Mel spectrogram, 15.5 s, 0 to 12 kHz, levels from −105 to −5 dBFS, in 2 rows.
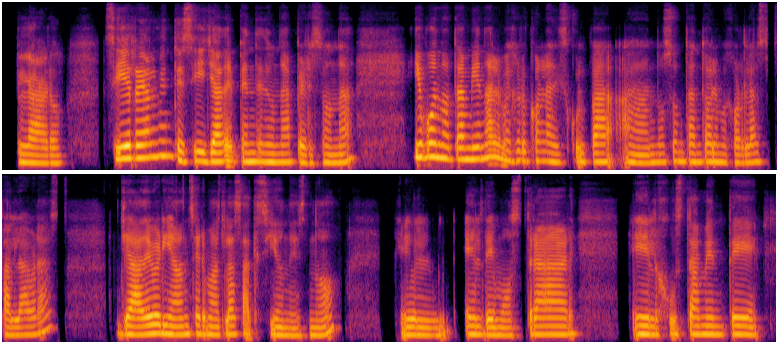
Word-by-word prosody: Claro. 155 -2 0 0.3
Sí, 245 +1 +6
realmente 265 -2 +2
sí, 185 +1 0
ya 180 0 +5
depende 180 0 +1
de 175 - +1
una 170 0 -1
persona 165 - -2 0.6
y 270 - +5
bueno, 270 -3 +4
también 230 +2 +3
a - - +3
lo 275 - +2
mejor 195 -3 -2
con 195 0 -6
la 185 - -2
disculpa, 175 +1 -2
ah, 160 -2 -2
no 170 +2 -4
son 185 +1 -5
tanto 175 0 -3
a 180 - +1
lo 175 - 0
mejor 160 -1 -4
las 175 +1 -4
palabras, 160 - -4 0.6
ya 170 -3 +3
deberían 170 -1 +4
ser 175 -1 0
más 160 -1 -1
las 170 0 0
acciones, 145 -2 -3
¿no?, 160 - -3 0.5
el 150 -2 -1
el 170 -1 +1
demostrar, 165 +3 0 0.5
el 170 -1 +2
justamente 165 0 -1
170 Hz, 150 wpm, -24 LUFS, 160-185 Hz, 0.6 s, Sí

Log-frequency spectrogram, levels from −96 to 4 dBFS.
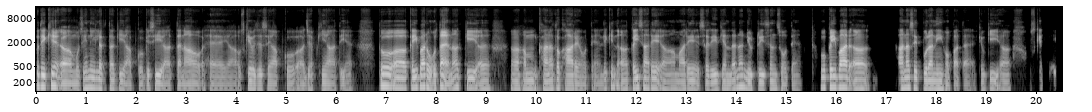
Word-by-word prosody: तो 160 - +1
देखिए 150 +1 +5
अ, 95 -6 +3
मुझे 95 +5 -5
नहीं 130 -1 -1
लगता 115 -2 -1
कि 105 -1 -3
आपको 90 0 -9
किसी 100 +1 -1
अ, 95 0 -3
तनाव 90 +1 -1
है 90 -1 -6
या 90 0 -10
उसकी 95 +3 -4
वजह 100 -1 -2
से 100 - -6
आपको 95 0 -9
अ, 95 -3 -6
झपकियाँ 95 +1 -5
आती 95 -1 -9
हैं। 100 +4 -13 0.5
तो 155 -1 +4
अ, 125 -3 +4
कई 130 +1 +6
बार 145 +1 +6
होता 105 -6 +5
है 90 - +8
ना 120 +6 +1 0.2
कि 125 0 +2
अ, - - -1 0.6
अ, - - -7 0.2
हम 110 -1 -2
खाना 105 +1 +2
तो 115 +2 -1
खा 100 -1 +3
रहे 100 -1 -1
होते 90 -1 -11
हैं, 90 +1 -12
लेकिन 115 +3 -7
अ, 110 0 -3
कई 125 +3 +4
सारे 125 -2 0
अ, - - -4
हमारे 105 0 -3
शरीर 100 +1 -1
के 110 - -3
अंदर 105 +1 -1
ना 145 +2 -1
न्यूट्रिशंस 105 -3 -3
होते 90 0 -9
हैं। 100 0 -14 0.4
वो 130 0 -1
कई 140 0 +8
बार 135 -1 +8
अ, 115 -1 +1 0.6
खाना 125 +2 +5
से 130 -1 -1
पूरा 110 -1 +4
नहीं 110 0 -1
हो 90 -2 -5
पाता - - -6
है, 100 - -17
क्योंकि 105 +1 -5
अ, - - -7 0.5
उसके - - -8
लिए 375 -6 -18
105 Hz, 195 wpm, -23 LUFS, 95-120 Hz, 0.6 s, है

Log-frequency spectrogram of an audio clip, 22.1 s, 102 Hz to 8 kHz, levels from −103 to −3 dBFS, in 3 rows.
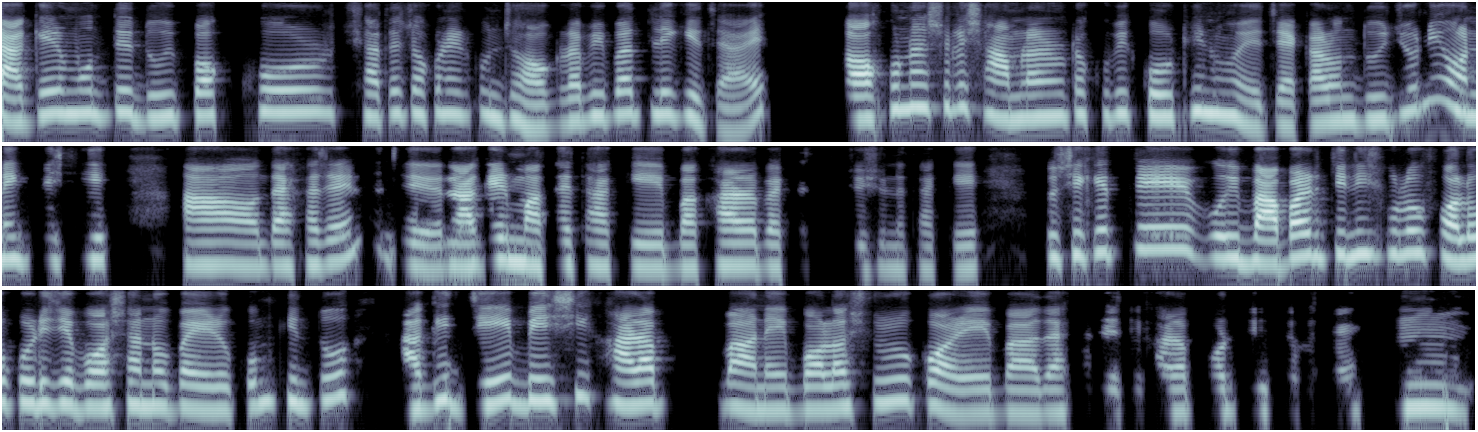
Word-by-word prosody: রাগের 235 +6 +5
মধ্যে 255 +1 -3
২ 225 +1 -3
পক্ষর 260 +3 -1 0.3
সাথে 230 +2 -3
যখন 245 +1 -5
এরকম 240 0 -6
ঝগড়া 170 +2 -1
বিবাদ 245 +2 -1
লেগে 230 -3 -3
যায়। 150 +9 -3 0.5
তখন 215 +7 +5
আসলে 300 0 -5
সামলানোটা 225 +2 +1
খুবই 245 +1 -6
কঠিন 230 +3 -1
হয়ে 185 -7 -4
যায়। 175 -2 -1
কারণ 190 +2 +1
দুজনই 260 - -6
অনেক 235 -1 +1
বেশি 220 +2 -14 0.5
আ - - +6 0.4
দেখা 195 +1 0
যায় 225 +2 +1
না, 340 -7 -31
যে 195 - -4 0.2
রাগের 200 +4 +5
মাথায় 200 0 0
থাকে 190 0 -3 0.2
বা 185 - +3
খারাপ 195 0 +4
একটা 190 +1 -32
সিচুয়েশন 180 0 -19
এ - - -27
থাকে। 175 0 -10 0.4
তো - - -7
সেক্ষেত্রে 295 +4 0 0.4
ওই 245 - +3
বাবার 245 +5 +10
জিনিসগুলো 275 +1 0
ফলো 230 -1 +6
করি 235 -1 +1
যে, 230 - +3
বসানো 215 +1 +1
বা 210 - +2
এরকম। 195 +4 -5
কিন্তু 245 +2 -4 0.4
আগে 215 +7 0 0.2
যে 230 +1 +2 0.2
বেশি 255 +4 0
খারাপ 225 0 +6 0.4
মানে 195 -1 +1
বলা 200 +1 +3
শুরু 245 +1 -4
করে, 180 -4 +3
বা 180 - +1
দেখা 180 +2 -5
যায় 180 -1 -11
যে 180 - -31
খারাপ 185 0 -3
পর্যায় 185 0 -12
চলে - - -31
যায় 170 +2 -14 0.2
হুম, 210 0 -2
220 Hz, 175 wpm, -25 LUFS, 195-245 Hz, 0.5 s, বাবার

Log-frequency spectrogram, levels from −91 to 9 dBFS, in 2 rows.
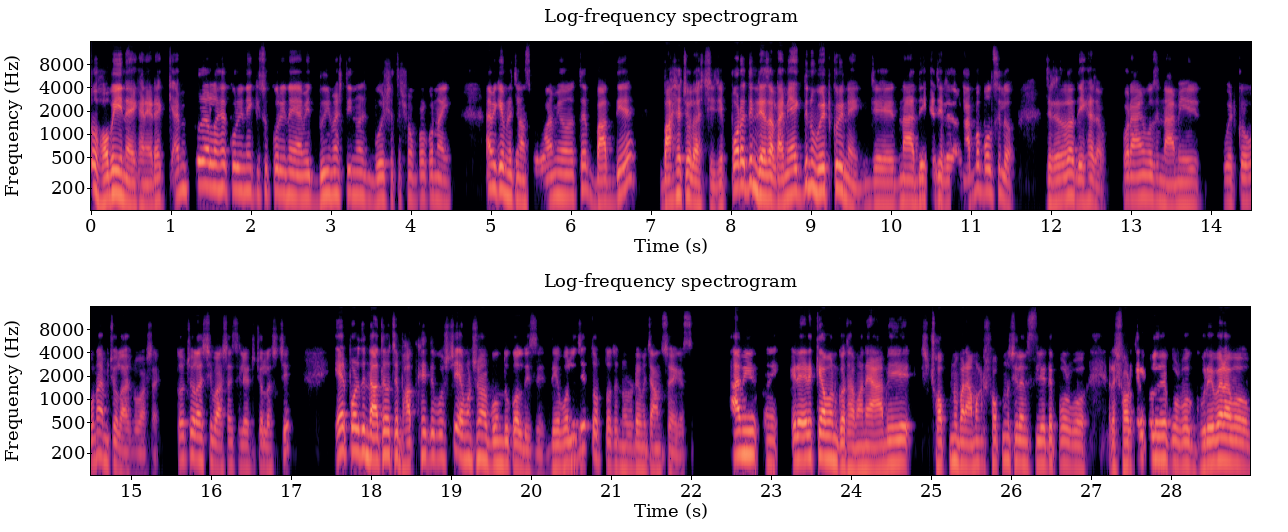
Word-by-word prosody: তো 205 - +4
হবেই 165 +4 +7
না - - +2
এখানে। 115 0 -3
"এটা 135 - -1 0.2
আমি 190 +3 -3
পড়ালেখা 210 -2 +3
করি 190 -1 +1
নাই, 185 - 0
কিছু 170 +2 -8
করি 175 -1 -1
নাই। 155 -1 +2
আমি 150 - -1
২ 155 +2 +2
মাস, 165 -1 -2
৩ 170 - -3
মাস 155 - -4
বইয়ের 140 +1 -1
সাথে 145 0 -14
সম্পর্ক 145 +1 -7
নাই। 130 - -2 0.5
আমি - - +3
কেমনে 170 -6 +3
চান্স 130 -2 -2
পাব?" - - -11
আমি 160 - -4
অ - - +1 0.2
তে 195 - -2 0.2
বাদ 125 0 +4
দিয়ে 185 +8 +2 0.5
বাসায় 160 +6 +3
চলে 145 -6 +4
আসছি 120 -1 -8
যে, - - -1
পরের 210 +2 +6
দিন 235 - +3
রেসাল্ট 150 -3 +6
আমি 155 +5 +1
১ 175 - 0
দিনও 215 -2 +2
ওয়েট 180 0 +4
করি 195 -2 +6
নাই 110 - -4 0.2
যে, 120 - -2 0.3
"না, 130 - +2 0.2
দেখে 135 +3 -2
যাই 140 - 0
রিসাল্ট।" 120 -2 -5
আব্বা 195 - -4
বলছিল 170 -4 -3 0.5
যে, - - -22
"রেজাল্টটা 145 +4 +1
দেইখা 135 +1 -1
যাও।" - - -9 0.2
পরে 145 0 -1
আমি 145 - -1
বলছি, 135 -2 -5
"না, - - +1
আমি 120 +1 -5 0.5
ওয়েট 130 - -7
করব 135 -1 -2
না - - +1
আমি 150 - -6
চলে 125 -7 -2
আসব 100 0 -12
বাসায়।" 95 +1 -14 0.2
তো - - -15
চলে 180 -3 +2
আসছি 155 -1 -6
বাসায়, 130 +2 -4
সিলেটে 130 -1 -8
চলে 125 - -5
আসছি। 120 - -8 0.7
এর 215 - +6
পরের 215 -1 +5
দিন 195 - +4
রাতে 160 +4 +5
হচ্ছে 185 -1 0
ভাত 140 - +1
খাইতে 185 -1 -2
বসছি, 175 +4 -7
এমন 170 -1 -1
সময় 170 +1 +1
আমার 155 - -2
বন্ধু 145 0 0
কল 135 -2 +3
দিছে, 105 -2 -9
দিয়ে 130 0 -1
বলে 145 +2 0
যে, - - +3
"তোর 180 - -2
টা - - -6
তো - - -6
নটরডেমে 120 -1 -5
চান্স 115 0 -5
হয়ে 100 -3 -5
গেছে।" 95 - -16 0.6
আমি 195 +1 +6 0.2
মানে 150 -1 -4 0.2
এটা, 165 - +6
এটা 175 - +3
কেমন 170 -2 +7
কথা? 125 -2 +2
মানে 125 +1 0 0.2
আমি 140 +3 -1 0.5
স্বপ্ন 140 +2 0
মানে, 140 -1 +4
আমার 145 +2 -3
একটা 140 - -12
স্বপ্ন 145 +2 -3
ছিল 150 - -1
আমি 140 - -6
সিলেটে 145 +1 0
পড়ব, 140 -2 -2 0.4
একটা 135 - -3
সরকারি 140 +5 +1
কলেজে 165 0 +3
পড়ব, 140 -2 -2 0.2
ঘুরে 140 +3 +4
বেড়াবো। 155 -3 +7
145 Hz, 250 wpm, -23 LUFS, 130-170 Hz, 0.7 s, হবেই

